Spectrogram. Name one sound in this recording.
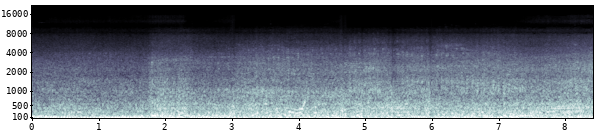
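Wind buffets loudly past the vehicle.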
